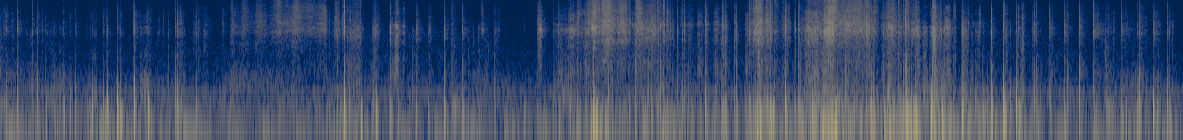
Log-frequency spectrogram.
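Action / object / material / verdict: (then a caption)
scrape / small pumpkin rind / pumpkin rind / none. A small ribbed orange pumpkin with a stem, possibly a decorative one and solid-looking, is held in both hands and scratched and tapped with fingertips and nails. Quick, dry taps with a low thud patter throughout, mixed with bright, rasping scratches that swell into louder bursts in the second half. Each tap dies away almost instantly.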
